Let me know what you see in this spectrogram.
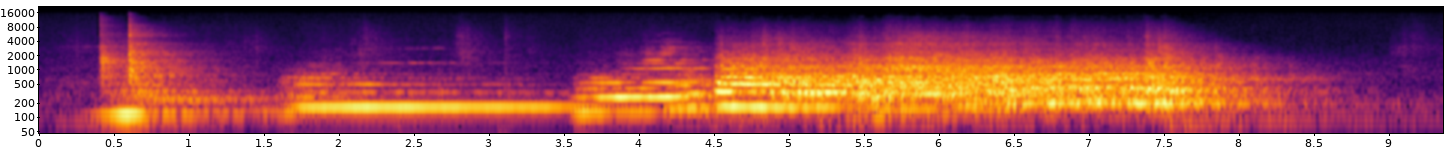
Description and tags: Heavy metal door in a bunker with super squeaky hinges. Produces a low metallic groan sound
